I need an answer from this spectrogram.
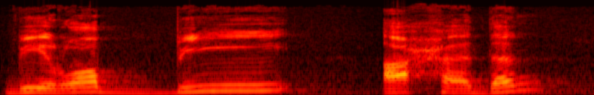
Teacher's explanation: یا مدہ کے اوپر مد منفصل ہے، منیمم اس کو 3 سے 4 حرکات کی مقدار کھینچ کر پڑھنا چاہیے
